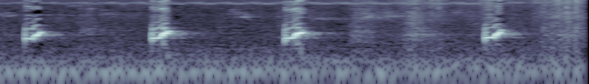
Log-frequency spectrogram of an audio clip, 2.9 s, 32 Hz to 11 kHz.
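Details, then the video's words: Lure recording of a white-breasted waterhen: four short hooked, mid-pitched notes, each rising at the end, spaced about two-thirds of a second apart against faint background hum. "Suara pikat ruak-ruak terlengkap 2024,The most complete alluring sound of birds ruak-ruak 2024"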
